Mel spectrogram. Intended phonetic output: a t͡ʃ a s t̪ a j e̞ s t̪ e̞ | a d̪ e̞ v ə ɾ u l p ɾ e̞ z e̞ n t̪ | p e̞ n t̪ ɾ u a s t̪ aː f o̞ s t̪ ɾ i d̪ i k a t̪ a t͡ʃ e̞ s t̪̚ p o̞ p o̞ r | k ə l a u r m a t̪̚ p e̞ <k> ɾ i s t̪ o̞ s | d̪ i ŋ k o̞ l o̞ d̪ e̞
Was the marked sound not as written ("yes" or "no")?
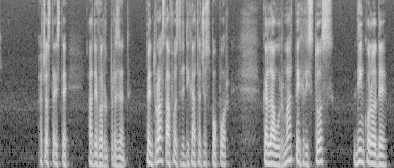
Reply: yes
